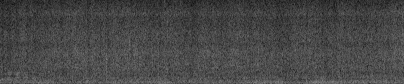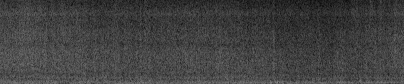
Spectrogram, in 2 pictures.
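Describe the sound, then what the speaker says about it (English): Loud, continuous rushing and churning of a boat's engine and water as the exhaust goes under water, a dense roar with wind buffeting the microphone throughout. "Look at when the exhaust goes underneath the water."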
